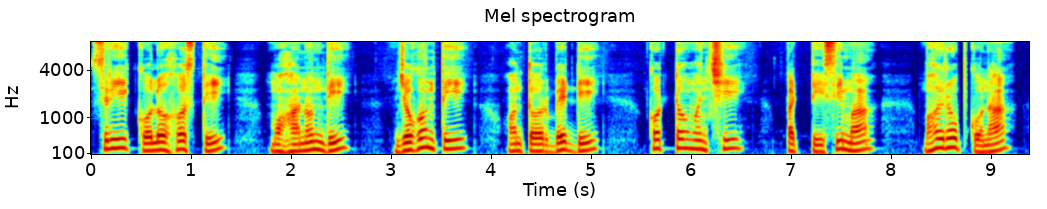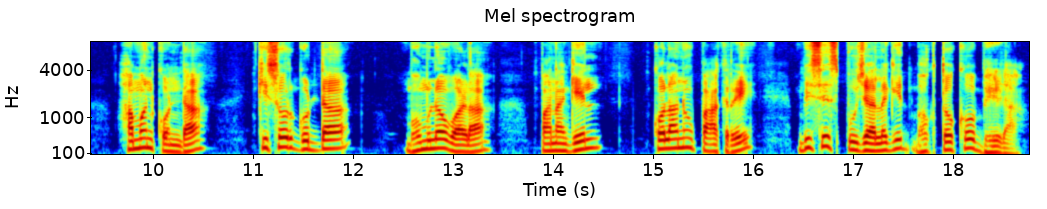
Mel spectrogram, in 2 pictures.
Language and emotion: Santali, neutral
